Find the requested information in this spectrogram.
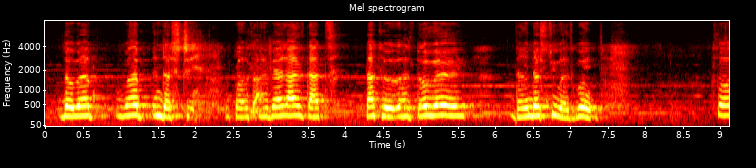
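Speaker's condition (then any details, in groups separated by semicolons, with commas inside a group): Cerebral palsy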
